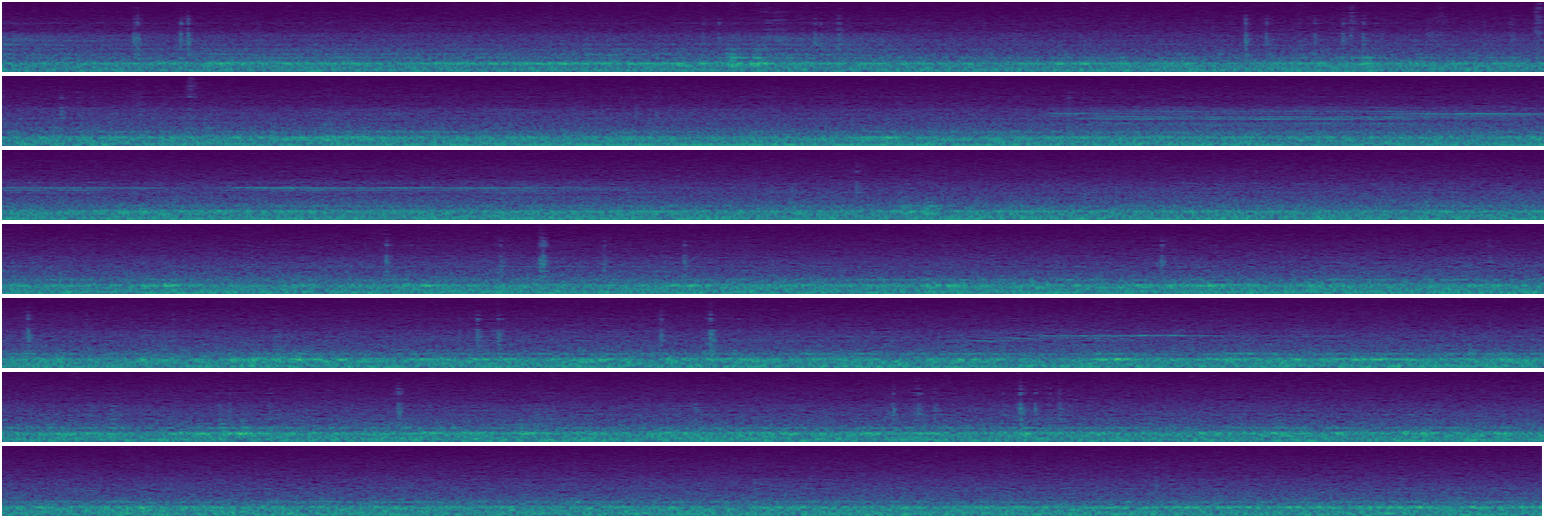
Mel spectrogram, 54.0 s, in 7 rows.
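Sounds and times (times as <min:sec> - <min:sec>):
thin high whine: 0:00.0 - 0:25.5, 0:26.4 - 0:53.9
faint steady hum: 0:00.0 - 0:53.9
train rumble: 0:00.0 - 0:53.9
light clicks: 0:43.0 - 0:44.0.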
